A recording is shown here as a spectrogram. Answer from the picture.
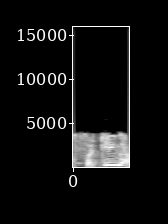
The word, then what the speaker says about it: سکینہ: یہ ہمارے یہاں معروف تو سکینہ ہے، ویسے سکینہ اصل تلفظ یہی ہے، یہ سکینہ اور چیز ہے.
